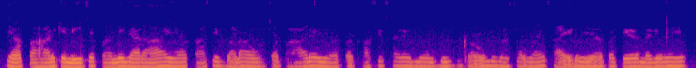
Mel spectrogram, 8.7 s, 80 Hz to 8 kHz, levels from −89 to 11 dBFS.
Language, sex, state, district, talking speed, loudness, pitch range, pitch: Hindi, male, Chhattisgarh, Kabirdham, 225 wpm, -27 LUFS, 130-145 Hz, 140 Hz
